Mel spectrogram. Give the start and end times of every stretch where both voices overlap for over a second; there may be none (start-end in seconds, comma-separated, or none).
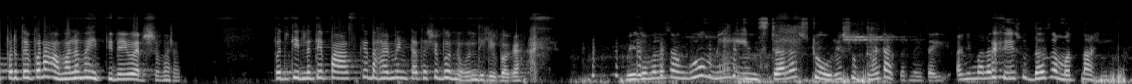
none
